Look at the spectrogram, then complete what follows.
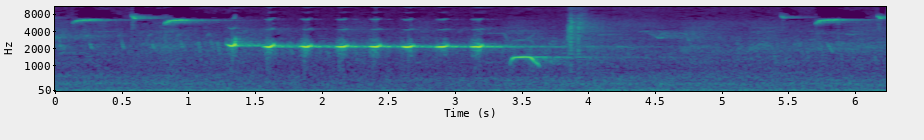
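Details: Thrush nightingale singing in spring: thin high whistles, then a fast, even series of about eight identical clipped notes, a sharp click and a low slurred whistle, followed by quiet and a few high whistled notes.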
